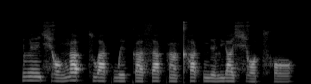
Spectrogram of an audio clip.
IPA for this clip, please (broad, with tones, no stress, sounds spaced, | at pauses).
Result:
l ẽ˧ ɕ ɔ˨˩ ŋ a˦ ʔ t͡s w a˥˧ k w e˧ k a˧ s a˦ k ã˧ kʰ a˦ k̚ ŋ e˧ l j a˦ ɕ ɔ˧ t͡sʰ ɔ˧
